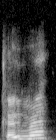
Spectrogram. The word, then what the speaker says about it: Coomera: So I'm in the place called Coomera in Queensland.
